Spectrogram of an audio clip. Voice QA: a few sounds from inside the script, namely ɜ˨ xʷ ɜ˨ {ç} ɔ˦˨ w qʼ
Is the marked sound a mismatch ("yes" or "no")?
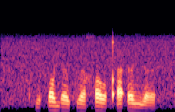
yes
